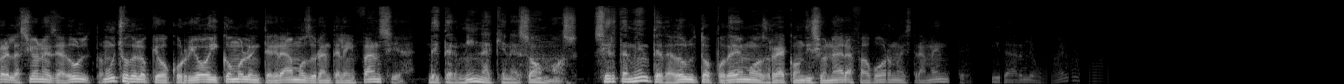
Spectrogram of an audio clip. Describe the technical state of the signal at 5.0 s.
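At 5.0 s the speech signal is intact, with no audible fault at that moment.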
